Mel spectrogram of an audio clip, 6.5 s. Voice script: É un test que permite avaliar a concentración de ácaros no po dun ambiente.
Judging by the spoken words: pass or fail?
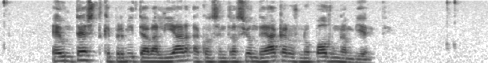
pass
